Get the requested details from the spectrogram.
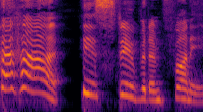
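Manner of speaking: high, loud mocking dismissive laugh. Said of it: "we're like".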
